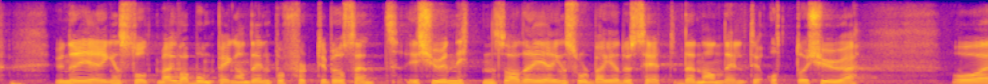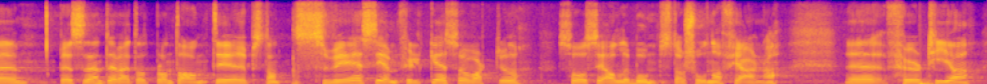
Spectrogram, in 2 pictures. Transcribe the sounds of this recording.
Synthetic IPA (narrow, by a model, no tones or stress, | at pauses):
ʉnːəɾɛjeːɾɪŋənst̪ɔlt̪n̩bæɾɡʋɑɾbʊmpʰɛŋːəɑnd̪eːln̩pʰɔfœʈːɪpɾʊsɛnt̪ɪɕʉːənɪt̪ːn̩sɔhɑd̪ːəɾɛjeːɾɪŋənsuːlbæɾɡɾɛd̪ʉsḛːʈd̪ɛnːəɑnd̪eːln̩t̪ʰɪlʔɔt̪ːəɔɕʉːə | ʔɔ | pʰɾɛsɪd̪ɛnt̪jæɪʋæɪt̪ɑt̪̚blɑnt̪ɑːnt̪ːɪɾɛpɾə̥sn̩t̪ɑnt̪n̩sʋeːsjɛmːfʏlkəsɔʋɑʈːjʊ | soɔsɪɑlːəbʊmst̪ɑʂuːnəfjæːɳɑ | føːʈʰiːɑ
